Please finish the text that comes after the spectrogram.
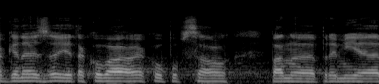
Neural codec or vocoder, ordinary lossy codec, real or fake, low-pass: none; AAC, 32 kbps; real; 9.9 kHz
